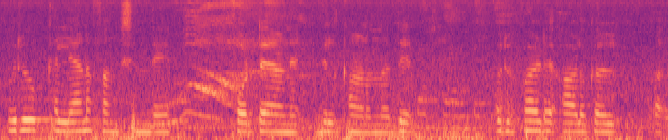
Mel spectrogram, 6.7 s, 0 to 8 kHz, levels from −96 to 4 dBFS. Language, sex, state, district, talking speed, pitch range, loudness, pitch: Malayalam, female, Kerala, Kozhikode, 80 wpm, 175-205 Hz, -17 LUFS, 195 Hz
